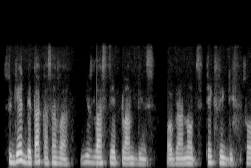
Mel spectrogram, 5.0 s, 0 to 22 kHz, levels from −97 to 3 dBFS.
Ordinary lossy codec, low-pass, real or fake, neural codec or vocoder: Opus, 32 kbps; 7.2 kHz; real; none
